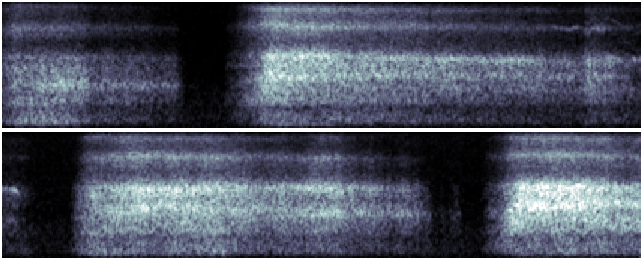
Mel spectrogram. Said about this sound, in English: But I would say breathe. Because breathing is actually making sound. Here, I'll breathe making sound for you.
